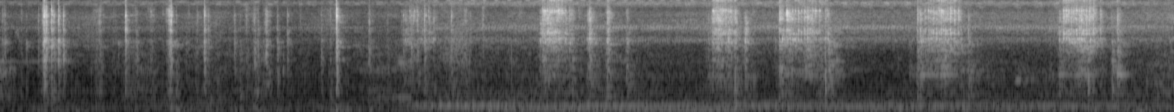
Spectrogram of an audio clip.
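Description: Light metal clicks as a nut and bolt are fitted by hand into a steel frame, then a socket ratchet wrench tightening the nut in about five short runs of rapid clicking. A faint low hum sits underneath from about four seconds in.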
